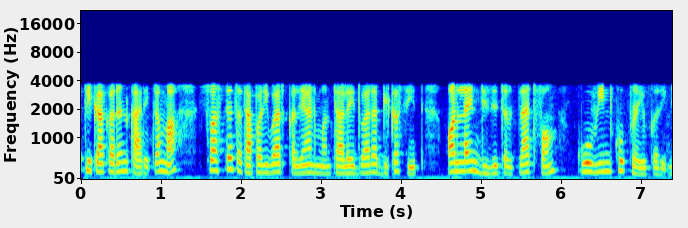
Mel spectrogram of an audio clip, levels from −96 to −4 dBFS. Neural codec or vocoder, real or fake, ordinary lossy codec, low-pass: codec, 16 kHz, 4 kbps, X-Codec, HuBERT features, trained on balanced general audio; fake; Opus, 32 kbps; 3.6 kHz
